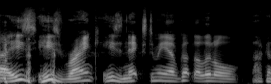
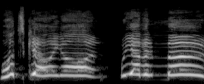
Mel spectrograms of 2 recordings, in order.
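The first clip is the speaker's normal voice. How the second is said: put-on tearful crying, higher and louder; 11 dB louder than usual. Retelling an old lady on a stopped train, imitating her crying. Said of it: "And she's crying".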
